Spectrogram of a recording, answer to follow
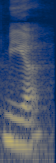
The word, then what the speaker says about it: Mia: So the second map is actually specifically about the city of Godsgrave, which is where our main character, Mia, or Maya, depending on how you want to pronounce that, is from.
